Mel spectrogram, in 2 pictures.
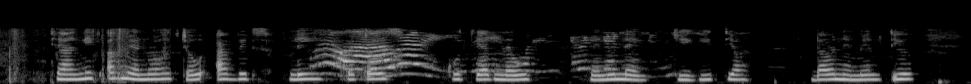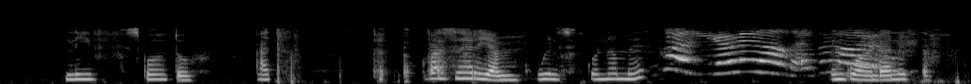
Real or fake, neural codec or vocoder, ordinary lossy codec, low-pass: real; none; AAC, 24 kbps; 5.4 kHz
